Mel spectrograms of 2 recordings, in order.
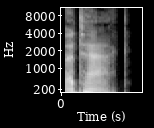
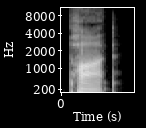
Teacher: Aspirated. Attack. Not aspirated. Pot.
